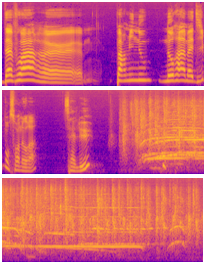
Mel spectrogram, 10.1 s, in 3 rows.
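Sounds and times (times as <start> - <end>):
speech: 0.0 - 5.6
audience applauding: 5.2 - 10.0
voices cheering: 5.6 - 10.0.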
